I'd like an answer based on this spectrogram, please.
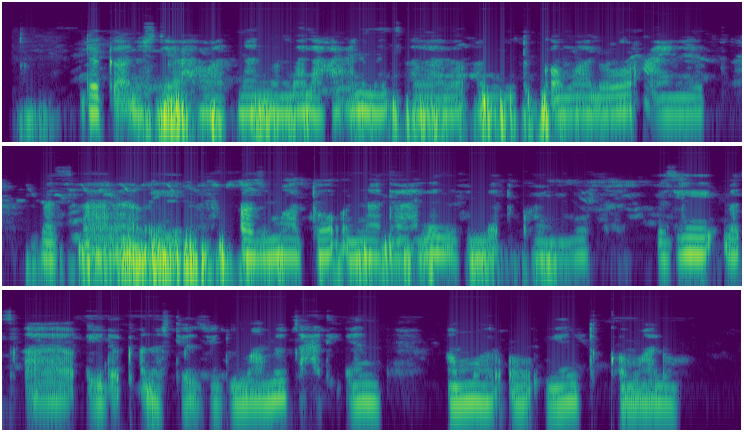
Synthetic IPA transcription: d̪ɐkʼːa̰nɐst̪ʰiħawat̪nanmɐmːɐlaxaʕanmɐt͡sʼaβaβɐqʼɨnɨt̪ʼɨkʼːɐmalːɐwʕajnɐt̪mɐt͡sʼa̰βa̰χʼḭʔazmat̪ʰo̞ʔɨnːat̪ʰɐβahlɐzɨfɨmbɐt̪ʼkʰo̞jnuʔɨzimɐt͡sʼa̰ɾ̰qʼid̪ɐkʼːanɐst̪ʰijoɨziud̪ɨmːamɐβzaħt̪ʰiʔɨn | ʔamoɾʔo̰ʔɨjɛnɨt̪ʼɨ̥kʼːomalːo

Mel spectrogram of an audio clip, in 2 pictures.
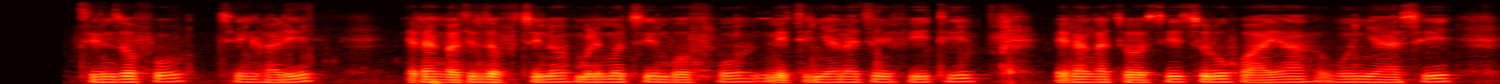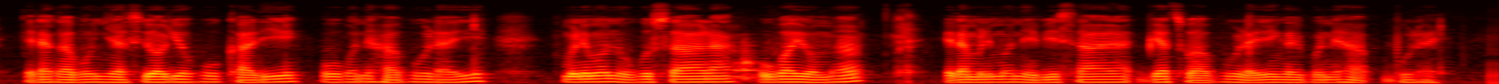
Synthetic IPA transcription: t͡sinzo̞fut͡siːŋɡali | e̞ɾaŋɡat͡siːnzo̞fu̥t͡sino̞mulimo̞t͡siːmbo̞funit͡siɲanat͡siːɱfitie̞ɾaŋɡat͡so̞sit͡siluxwaːjaβuɲaːt͡sie̞ɾaŋɡaβuɲaːt͡sioljo̞βukaliuβo̞ne̞xaβulaji | mulimo̞noβusaːlauβwajo̞ma | e̞ɾamulimo̞neβisalaβjat͡swaβulajiŋɡaβiβo̞ne̞xaβulaji

